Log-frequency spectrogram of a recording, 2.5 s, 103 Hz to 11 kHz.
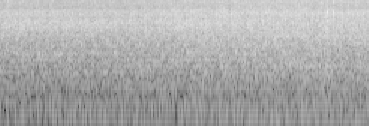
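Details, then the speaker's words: Daihatsu Gran Max, fuel-hungry and low on power: the idle keeps an uneven lope with a knocky undertone, unchanged when cylinder 3 is disconnected. Cylinder 3 is dead, from an injector, coil or spark plug fault. "Nah, ini ya tidak ada perubahan guys di nomor tiga ya. Tidak ada perubahan. Nah, kalau tidak ada perubahan seperti ini ya artinya di silinder nomor 3 ini ya tidak bekerja."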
